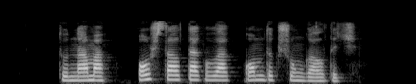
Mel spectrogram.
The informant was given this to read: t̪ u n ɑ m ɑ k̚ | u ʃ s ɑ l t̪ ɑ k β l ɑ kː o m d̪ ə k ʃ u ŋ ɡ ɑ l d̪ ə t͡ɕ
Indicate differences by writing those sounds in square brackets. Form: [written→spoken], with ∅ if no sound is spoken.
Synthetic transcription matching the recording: t̪ u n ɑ m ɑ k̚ | [u→o] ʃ s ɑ l t̪ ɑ k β l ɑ kː o m d̪ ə k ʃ u ŋ ɡ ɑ l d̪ ə t͡ɕ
